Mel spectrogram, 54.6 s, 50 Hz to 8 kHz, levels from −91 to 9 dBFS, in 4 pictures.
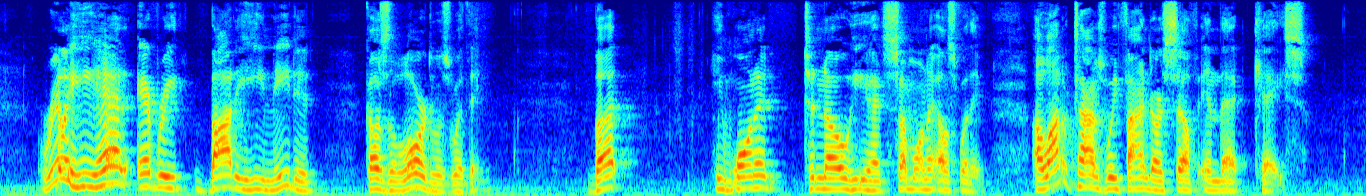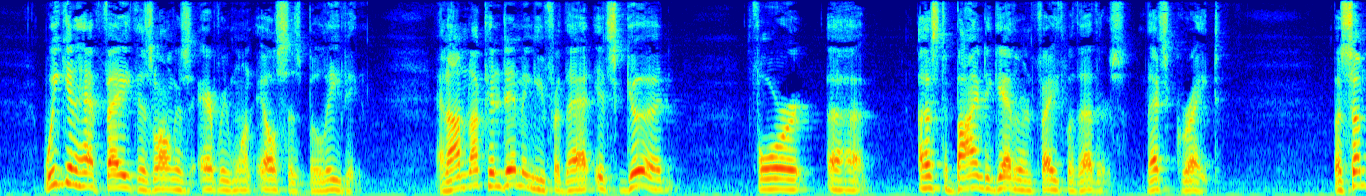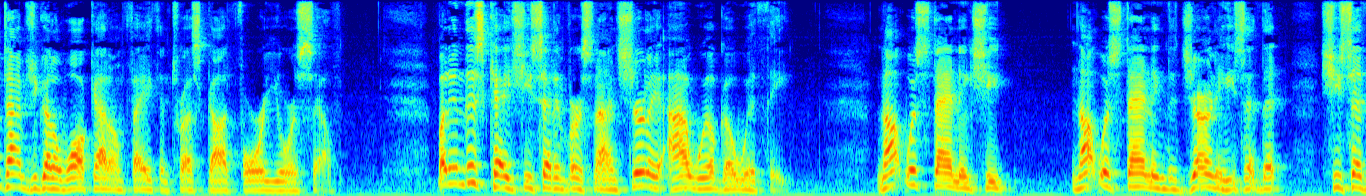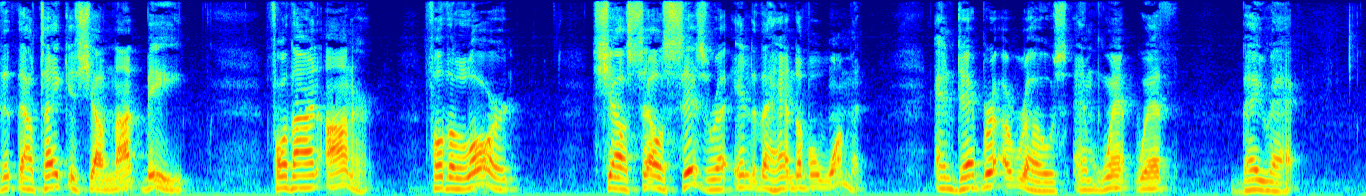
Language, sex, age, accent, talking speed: English, male, 50-69, American, 145 wpm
